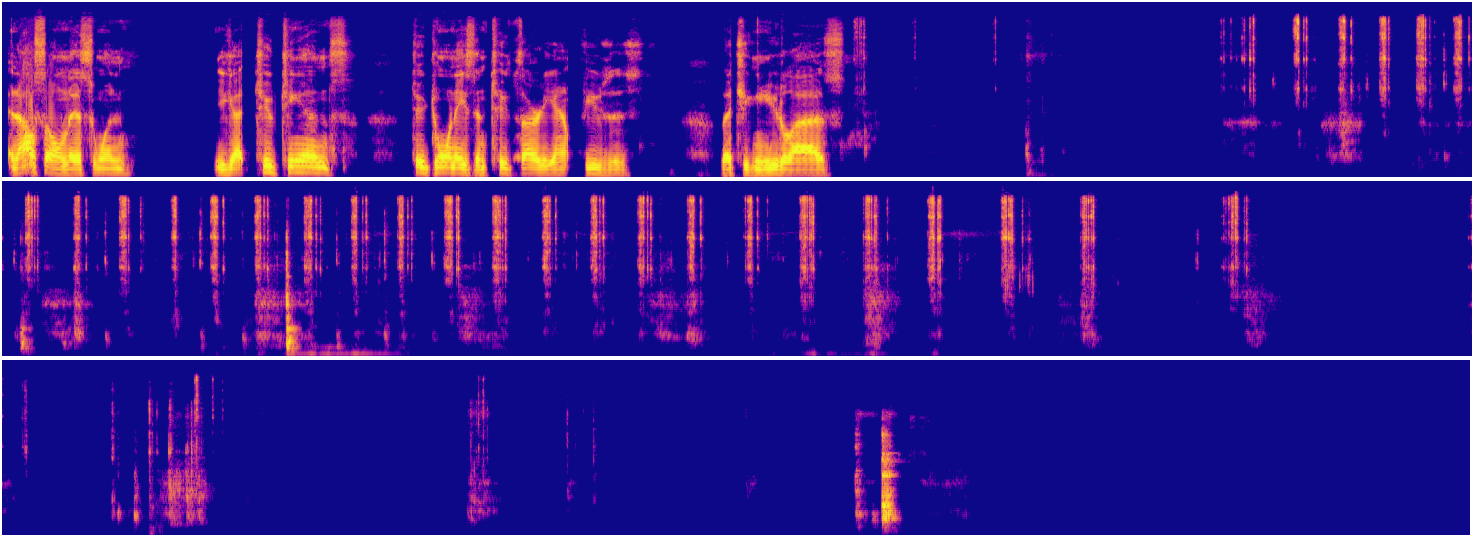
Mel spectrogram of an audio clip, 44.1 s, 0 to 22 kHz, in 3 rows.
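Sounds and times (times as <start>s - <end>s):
sharp mechanical clicks: 12.2s - 25.6s, 26.9s - 27.2s.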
